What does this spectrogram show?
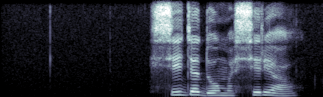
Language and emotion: Russian, neutral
